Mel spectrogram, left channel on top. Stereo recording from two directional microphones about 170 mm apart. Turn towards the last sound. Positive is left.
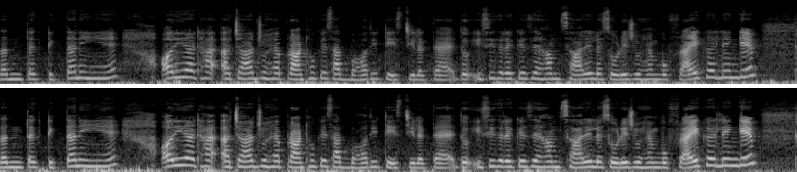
turn(degrees=-15)  # may be behind; listen again after turning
